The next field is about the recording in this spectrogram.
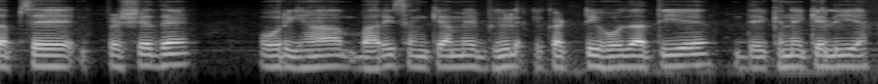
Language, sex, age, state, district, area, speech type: Hindi, male, 18-30, Madhya Pradesh, Bhopal, urban, spontaneous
